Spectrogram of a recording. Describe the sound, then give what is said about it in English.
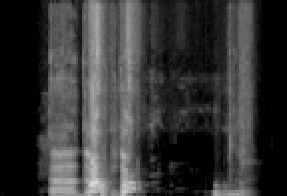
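A German Shorthaired Pointer dog barks in a quick run of three loud, sharp barks, the first drawn out and whiny, then after a short pause gives one softer, lower bark. “you have a dog named Winchester? I do. A German Shorthair Pointer.”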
